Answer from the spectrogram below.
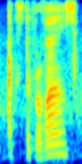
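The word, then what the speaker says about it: Aix-en-Provence: So I was told it's pronounced Aix-de-Provence.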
